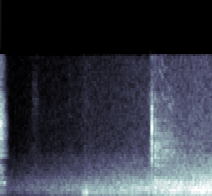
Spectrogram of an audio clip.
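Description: A road vehicle approaching, its engine and road noise growing steadily louder.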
